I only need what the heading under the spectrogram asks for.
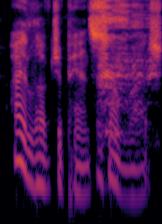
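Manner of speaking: soft, close, personal, intimate delivery. Repeating back how the other speaker said a line, imitating an intimate tone. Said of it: "it sounded so intimate in a way".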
